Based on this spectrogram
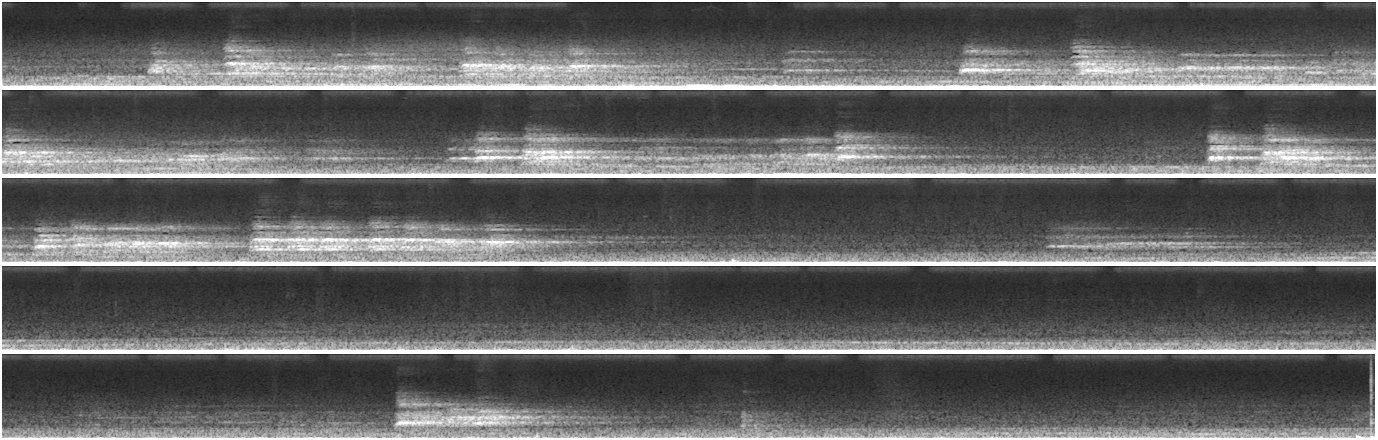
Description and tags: stray dogs
A very common street summer night ambiance for a street in Bucharest. You can also hear the crickets sounds.
night, bucharest, barking, dogs, crickets, street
